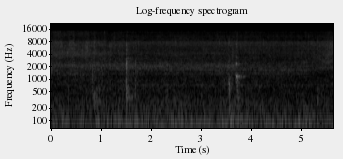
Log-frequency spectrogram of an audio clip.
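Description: Mint frying in a pan for pumpkin soup gives a steady, close sizzle throughout, with a few soft stirring clicks and no talking.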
